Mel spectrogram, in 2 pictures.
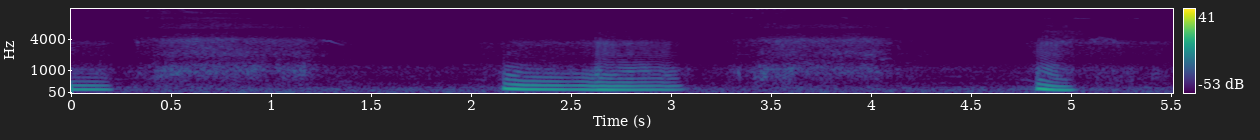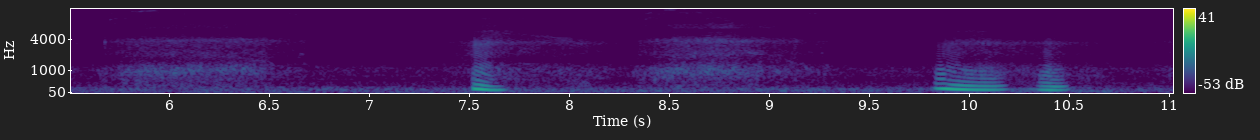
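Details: Snoring in a sleeping cat: quiet breathing broken by short squeaky, whistling snorts about every two to three seconds.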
